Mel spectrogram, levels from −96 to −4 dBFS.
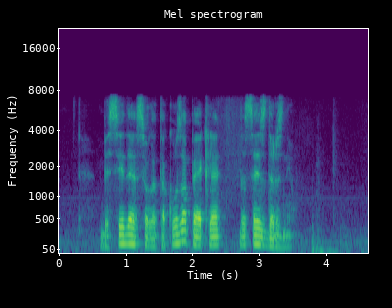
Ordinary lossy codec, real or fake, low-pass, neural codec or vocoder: none; real; 7.2 kHz; none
